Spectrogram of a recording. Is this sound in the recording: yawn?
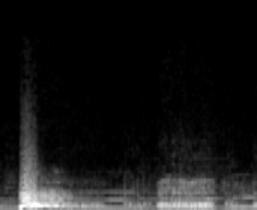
no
